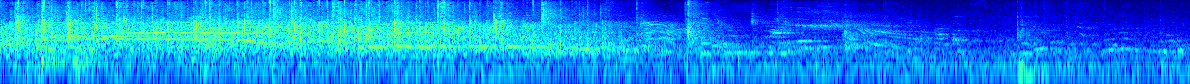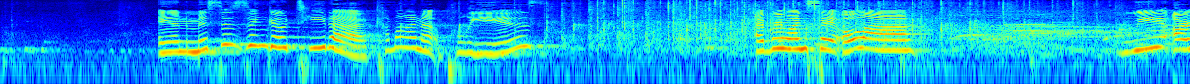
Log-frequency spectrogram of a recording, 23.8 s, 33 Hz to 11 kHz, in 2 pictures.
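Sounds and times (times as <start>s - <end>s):
crowd clapping in a room: 0.0s - 7.4s, 17.0s - 23.8s
faint murmuring voices in a room: 3.6s - 13.5s
speech: 13.8s - 17.3s, 19.4s - 21.1s, 23.2s - 23.8s.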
